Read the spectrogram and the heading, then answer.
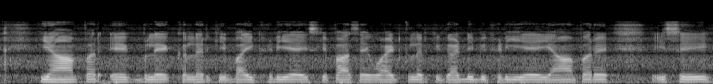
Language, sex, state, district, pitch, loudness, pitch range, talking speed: Hindi, male, Rajasthan, Bikaner, 110 Hz, -19 LUFS, 110-115 Hz, 200 wpm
